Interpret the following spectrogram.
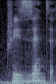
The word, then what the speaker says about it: present: let's say the Admiral presented you said presented it's present the verb is actually the second syllable is a stressed present okay mm presented is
